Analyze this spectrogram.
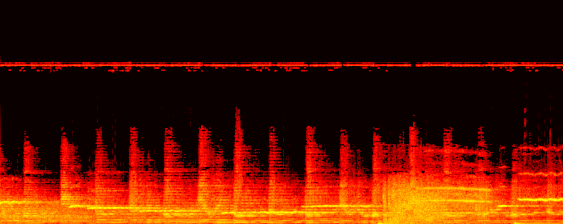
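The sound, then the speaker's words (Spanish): A whistled rendition of a melody from Sergio Leone's western film soundtracks rises over steady orchestral backing with rhythmic plucked accents and a wind sound in the background, loud, with no voices. “Ese silbido, ¿eh?”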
